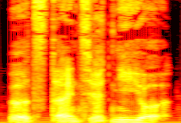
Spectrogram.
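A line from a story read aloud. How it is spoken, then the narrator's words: Hoarse croak. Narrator (Russian): прохрипел я после выпитого стакана воды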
